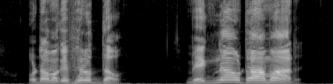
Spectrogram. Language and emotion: Bengali, angry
